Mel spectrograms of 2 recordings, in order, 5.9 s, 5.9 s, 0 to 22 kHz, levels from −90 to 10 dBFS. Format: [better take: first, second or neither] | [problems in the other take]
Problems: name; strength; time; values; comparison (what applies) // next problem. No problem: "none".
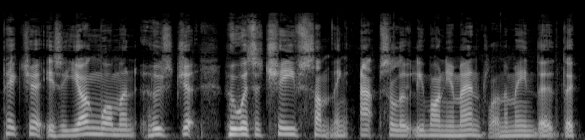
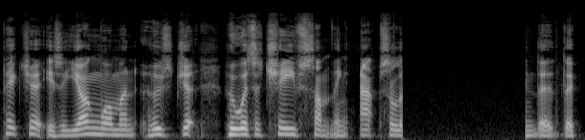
first | audio cutting out; at 4 s for 1 s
